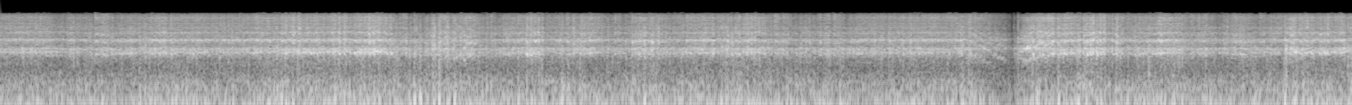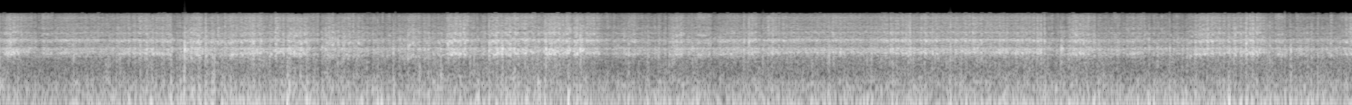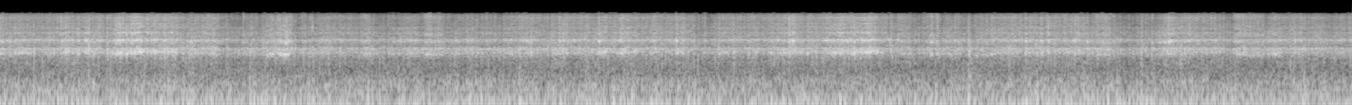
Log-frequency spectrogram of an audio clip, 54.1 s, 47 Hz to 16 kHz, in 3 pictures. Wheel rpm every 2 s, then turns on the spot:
230, 230, 230, 220, 230, 220, 180, 210, 220, 230, 220, 220, 220, 220, 230, 240, 220, 230, 230, 220, 230, 230, 230, 230, 220, 230, 220.
none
